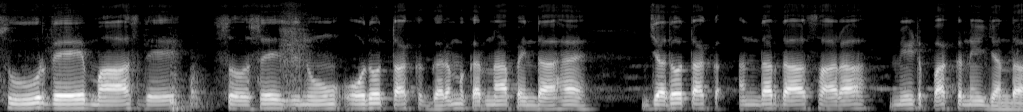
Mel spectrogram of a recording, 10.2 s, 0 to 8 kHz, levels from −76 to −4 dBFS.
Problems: none marked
